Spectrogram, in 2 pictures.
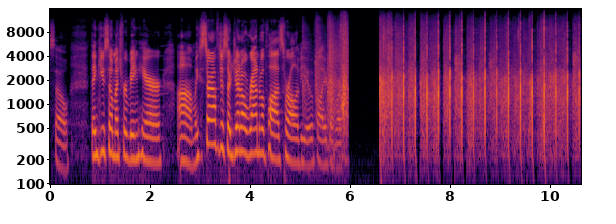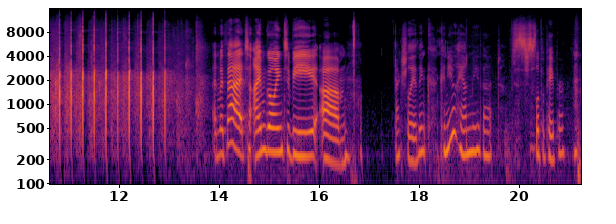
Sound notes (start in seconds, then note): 6.6 applause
